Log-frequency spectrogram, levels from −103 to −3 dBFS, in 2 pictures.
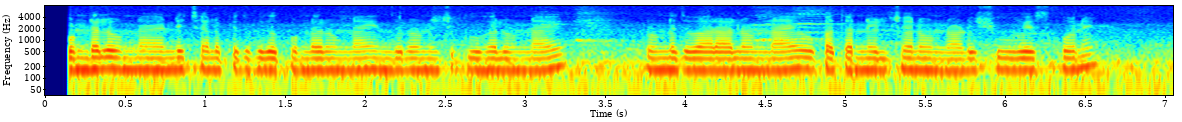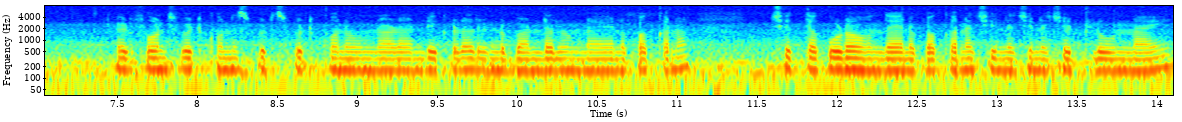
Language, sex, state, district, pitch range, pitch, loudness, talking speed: Telugu, female, Andhra Pradesh, Srikakulam, 160-170 Hz, 165 Hz, -28 LUFS, 150 wpm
